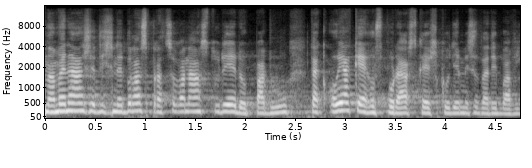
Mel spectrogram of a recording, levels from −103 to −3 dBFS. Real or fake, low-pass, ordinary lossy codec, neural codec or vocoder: fake; 14.4 kHz; AAC, 96 kbps; codec, 44.1 kHz, 7.8 kbps, DAC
